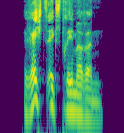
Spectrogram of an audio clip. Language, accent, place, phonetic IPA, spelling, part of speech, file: German, Germany, Berlin, [ˈʁɛçt͡sʔɛksˌtʁeːməʁən], rechtsextremeren, adjective, De-rechtsextremeren.ogg
- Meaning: inflection of rechtsextrem: 1. strong genitive masculine/neuter singular comparative degree 2. weak/mixed genitive/dative all-gender singular comparative degree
